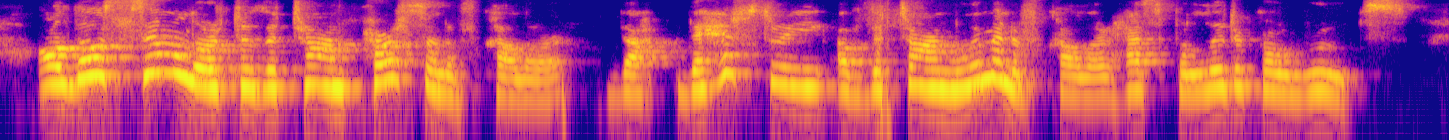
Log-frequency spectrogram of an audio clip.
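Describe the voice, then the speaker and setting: High-pitched female voice, moderate pace, very wide pitch swings. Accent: Lebanese. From Lebanon, Beirut. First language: Arabic. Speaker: former FBI unit chief, speaker. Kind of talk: presentation talk.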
